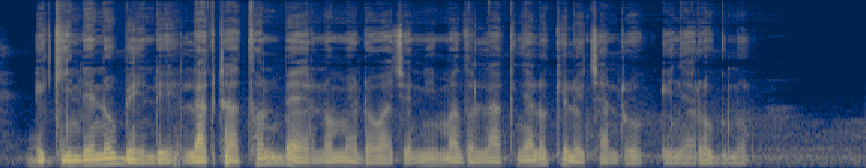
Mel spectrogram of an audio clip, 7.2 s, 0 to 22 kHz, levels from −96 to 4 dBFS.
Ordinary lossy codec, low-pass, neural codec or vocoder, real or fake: none; none; none; real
